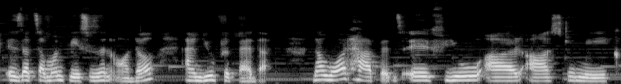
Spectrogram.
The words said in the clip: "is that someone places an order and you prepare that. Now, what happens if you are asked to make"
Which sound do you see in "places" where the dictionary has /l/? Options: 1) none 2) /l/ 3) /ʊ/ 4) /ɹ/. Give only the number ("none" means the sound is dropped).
1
